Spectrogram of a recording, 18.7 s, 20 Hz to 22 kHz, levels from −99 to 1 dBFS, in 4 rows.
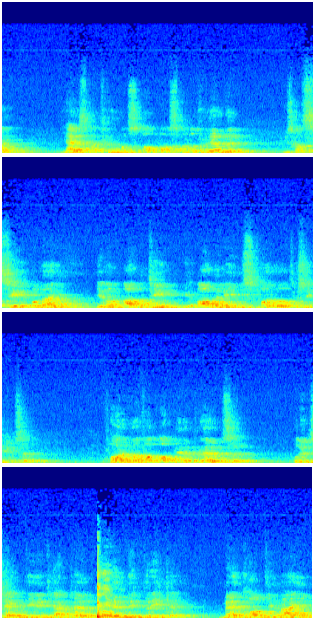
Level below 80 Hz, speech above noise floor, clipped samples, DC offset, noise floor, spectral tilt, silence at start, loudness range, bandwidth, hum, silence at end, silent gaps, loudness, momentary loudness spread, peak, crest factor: -64 dBFS; 24 dB; under 0.1%; under 0.1%; -52 dBFS; -5 dB/octave; 0 s; 6 LU; 19 kHz; none; 0 s; none; -29 LUFS; 15 LU; -2 dBFS; 28 dB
